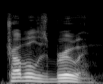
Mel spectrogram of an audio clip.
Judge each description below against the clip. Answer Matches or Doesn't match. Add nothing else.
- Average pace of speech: Matches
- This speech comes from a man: Matches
